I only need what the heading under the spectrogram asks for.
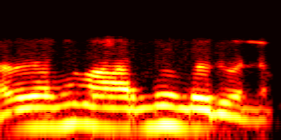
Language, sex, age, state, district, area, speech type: Malayalam, male, 60+, Kerala, Palakkad, rural, conversation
